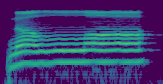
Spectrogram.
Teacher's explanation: Lafzul jalalah dibaca tebal 2 harakat.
